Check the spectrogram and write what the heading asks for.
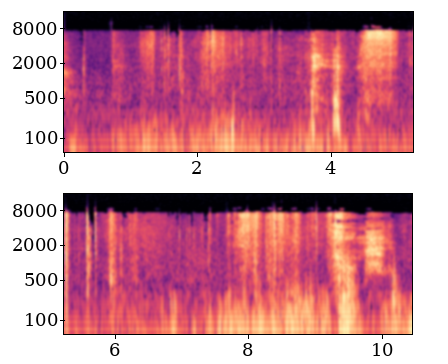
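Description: Irregular knocks, scuffs and rustling of a person climbing up onto a garden wall, with a short burst of rustling about halfway through.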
